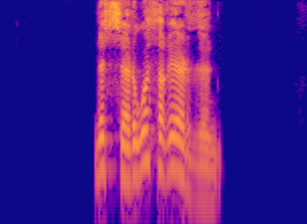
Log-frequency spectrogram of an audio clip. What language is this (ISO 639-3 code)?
kab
